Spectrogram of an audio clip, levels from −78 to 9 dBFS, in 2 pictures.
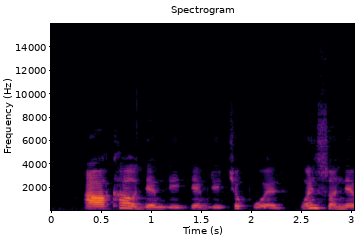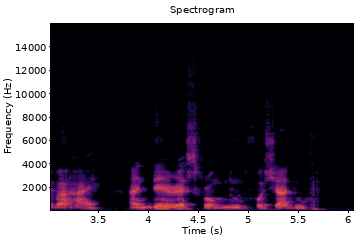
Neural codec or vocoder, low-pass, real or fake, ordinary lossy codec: none; 14.4 kHz; real; none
